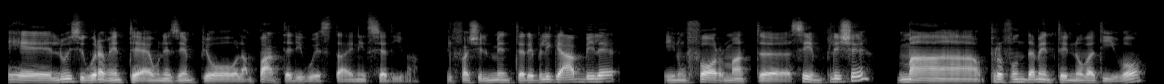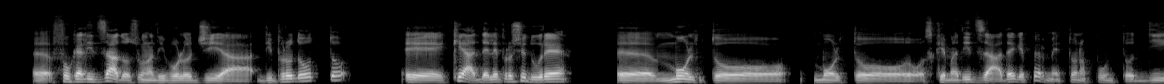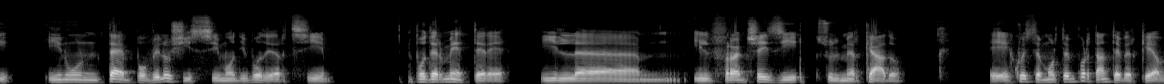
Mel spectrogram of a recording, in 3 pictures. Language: Italian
